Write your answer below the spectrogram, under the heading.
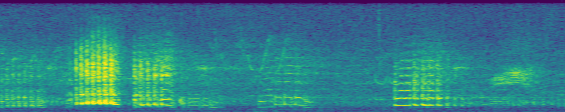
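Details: Sandhill cranes migrating along the Platte River in Nebraska on a March morning; a few loud rattling bugles stand out over a softer background of more crane voices, with short pauses between bursts.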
